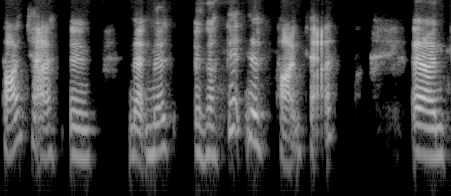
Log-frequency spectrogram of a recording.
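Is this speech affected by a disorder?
Yes: muscular dystrophy; spontaneous mutation, not inherited, present from birth, power wheelchair user, hard of hearing, needs captions; mild speech impairment.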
